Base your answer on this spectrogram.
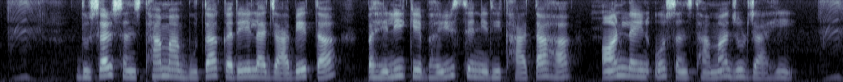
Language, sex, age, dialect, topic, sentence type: Chhattisgarhi, female, 18-24, Central, banking, statement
